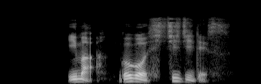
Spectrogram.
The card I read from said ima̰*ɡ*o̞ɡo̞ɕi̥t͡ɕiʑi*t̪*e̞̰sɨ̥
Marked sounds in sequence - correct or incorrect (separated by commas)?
correct, incorrect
